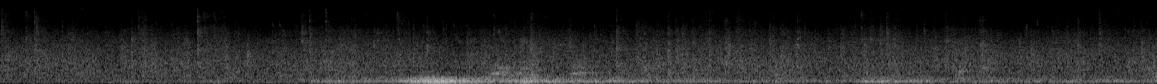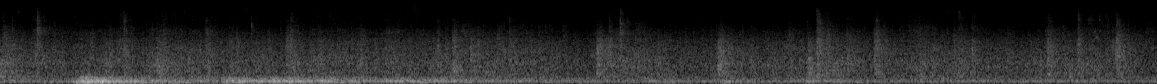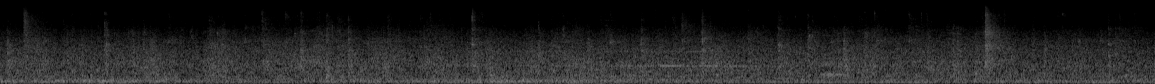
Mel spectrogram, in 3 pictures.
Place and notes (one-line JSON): {"title": "大仁街, Tamsui District, New Taipei City - heavy rain", "date": "2016-04-13 06:05:00", "description": "thunderstorm, Traffic Sound\nZoom H2n MS+XY", "latitude": "25.18", "longitude": "121.44", "altitude": "45", "timezone": "Asia/Taipei"}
